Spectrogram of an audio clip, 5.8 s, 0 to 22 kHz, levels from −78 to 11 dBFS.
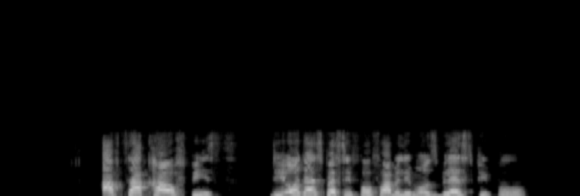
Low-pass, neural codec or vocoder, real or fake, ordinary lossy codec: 7.2 kHz; none; real; none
